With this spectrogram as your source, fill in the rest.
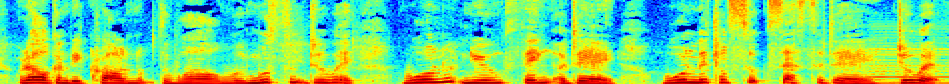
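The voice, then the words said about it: Broad Yorkshire accent. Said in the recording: “My broad Yorkshire accent. ... Everyone loves a Yorkshire accent anyway. It's a warming sound, apparently.”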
